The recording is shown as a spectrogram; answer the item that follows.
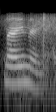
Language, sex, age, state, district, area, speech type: Marathi, female, 18-30, Maharashtra, Yavatmal, rural, conversation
